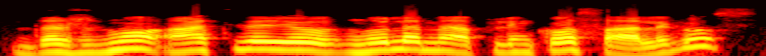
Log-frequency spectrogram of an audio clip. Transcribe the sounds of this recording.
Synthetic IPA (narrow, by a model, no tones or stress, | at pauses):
d̪ɐʒnuːʔɑːt̪ʲʋʲɛjʊnʊlʲɛmʲɛɐpʲlʲɪŋkoːsːɑ̰ːlʲɪɡʊs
